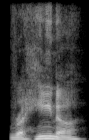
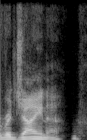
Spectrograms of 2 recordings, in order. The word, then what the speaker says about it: Regina: And I believe you pronounce her name, Rahena Tyne. Now, I would have called her Regina. Regina Tyran tan to tan or something. But it's Raa Tyne.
